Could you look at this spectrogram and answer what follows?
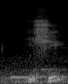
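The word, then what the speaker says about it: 石: Isi ishi stone or that's for kyomi ishi and then onomi is saki uh shaku or koku.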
